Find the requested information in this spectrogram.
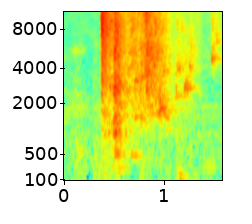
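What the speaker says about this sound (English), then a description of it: "And the splashing begins." A child splashing water in a bubble bath: a sudden burst of sloshing and spattering, followed by continued watery splashes at close range.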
